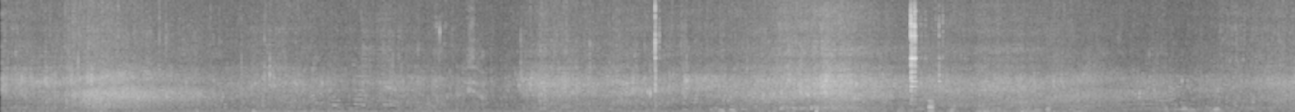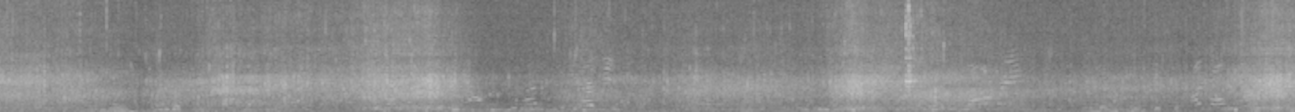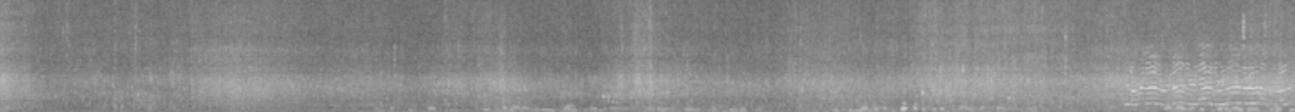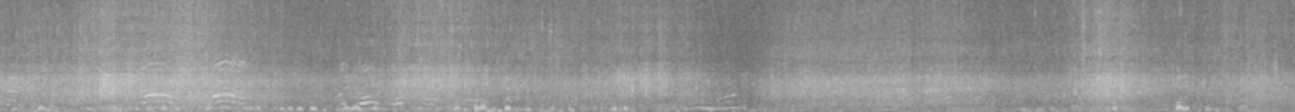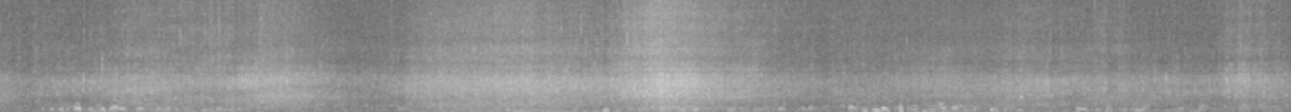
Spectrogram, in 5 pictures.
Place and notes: Dun Laoghaire, Co. Dublin, Ireland - Dun Laoghaire
Recorded on the pier in Dun Laoghaire. Fisherman, kids and a beautiful late afternoon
